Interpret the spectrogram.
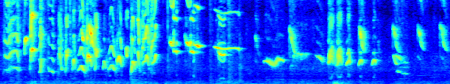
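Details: Tame Oriental magpie-robin singing a rich, varied song of sweet whistles, slurred rising and falling notes and quick chirps, delivered in short phrases with brief pauses; no other clear sounds.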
